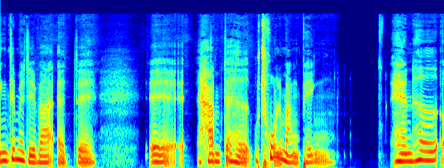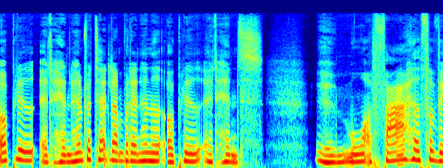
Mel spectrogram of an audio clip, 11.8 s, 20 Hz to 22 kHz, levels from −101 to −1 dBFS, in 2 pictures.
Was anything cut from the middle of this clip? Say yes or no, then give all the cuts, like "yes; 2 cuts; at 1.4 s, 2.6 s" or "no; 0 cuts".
no; 0 cuts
